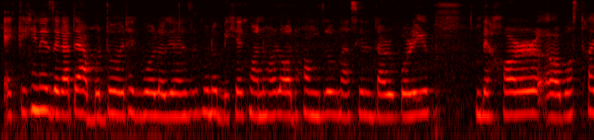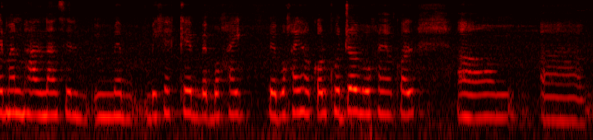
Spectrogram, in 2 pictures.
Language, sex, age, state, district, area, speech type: Assamese, female, 18-30, Assam, Kamrup Metropolitan, rural, spontaneous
